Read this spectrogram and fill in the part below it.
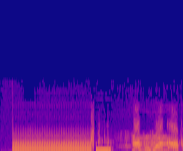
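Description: A telephone in a film scene opening on an empty, furnished house: a long steady keypad tone, then a shorter one, followed by voices speaking.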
